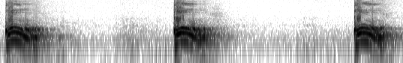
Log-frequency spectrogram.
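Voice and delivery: sílaba qu repetida; syllable drill. Shown as a demonstration. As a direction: model qu. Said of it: "la voy a pronunciar".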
